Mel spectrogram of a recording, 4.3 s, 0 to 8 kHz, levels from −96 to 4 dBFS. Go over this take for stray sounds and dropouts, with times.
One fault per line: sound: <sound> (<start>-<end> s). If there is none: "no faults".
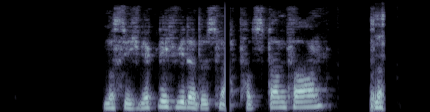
sound: dropout (2.2-2.3 s)
sound: laugh (3.7-3.8 s)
